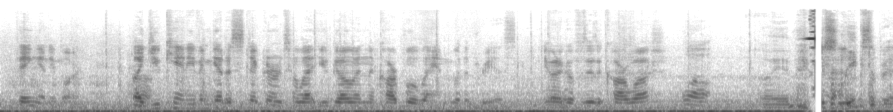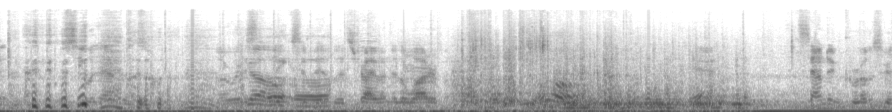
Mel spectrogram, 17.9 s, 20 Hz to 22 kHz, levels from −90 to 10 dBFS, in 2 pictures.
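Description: A shrill tone of roughly 5 kHz swells for about 119 ms at 8.02–8.22 s, then drops to about 76 ms of silence: an unstable filter whose output ran away and overflowed. Brief buzzing stutters at 10.84–10.86 s, 12.96 s and 15.40–15.42 s are a repeated buffer, with 5.8 ms chunks replayed, which fits a 256-sample buffer.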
